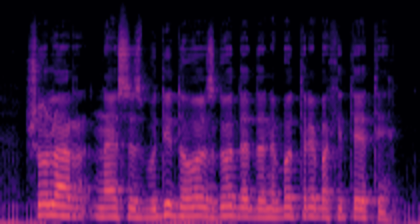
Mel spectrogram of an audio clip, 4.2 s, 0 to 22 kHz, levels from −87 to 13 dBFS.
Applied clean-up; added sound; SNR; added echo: none; Purr; 18 dB; none.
